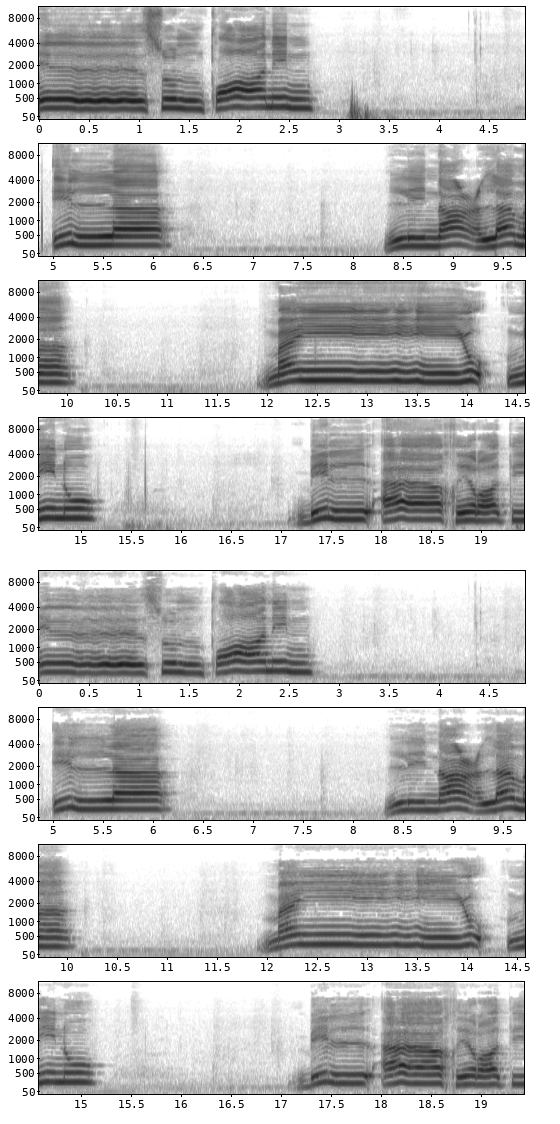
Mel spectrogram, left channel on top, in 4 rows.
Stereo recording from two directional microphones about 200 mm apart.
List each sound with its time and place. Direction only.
0.0 s a sound: 20° left (ahead or behind)
4.9 s speech: 15° left (ahead or behind)
8.3 s mantra: 25° left (ahead or behind)
12.0 s mantra: 30° left (ahead or behind)
17.1 s mantra: 25° left (ahead or behind)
